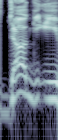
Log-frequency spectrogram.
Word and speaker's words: Doogie: Thank you to Doogie Boston as well, who says, "It's Doug E. Boston."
